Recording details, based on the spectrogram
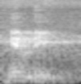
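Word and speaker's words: حِلّ: Bukan hali, hili. Ala wajhil hili, atas jalan halal. Ala wajhil hili, bukan hali.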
